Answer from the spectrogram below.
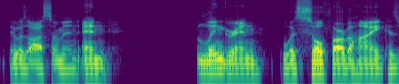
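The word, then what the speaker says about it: Lindgren: was awesome and and lingren was so far behind because Brad just froze him enough with that shot did I call him Lindberg it's lingren did I call him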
